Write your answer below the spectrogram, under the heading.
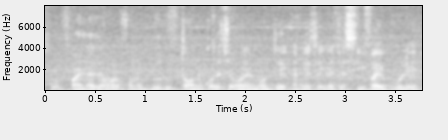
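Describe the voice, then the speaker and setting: Guy doing a casual how-to vlog, pretty monotone, explains step by step, some noise and vehicle sound behind. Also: mid-range voice, fast talker. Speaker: motorcycle vlogger demonstrating a product. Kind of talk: casual hands-on tutorial narration.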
